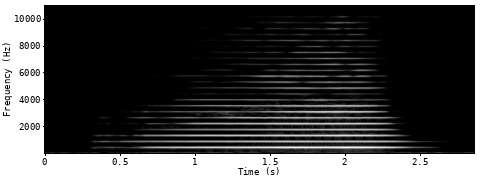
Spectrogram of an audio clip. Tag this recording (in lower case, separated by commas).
musical instrument, bowed string instrument, music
